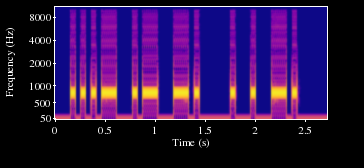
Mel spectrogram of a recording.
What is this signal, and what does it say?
Morse code, heard as a keyed tone, about 23 wpm, 800 Hz. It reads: VAN EEN
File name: HOLLANDAIS texte clair 1 vitesse 22 mots minute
